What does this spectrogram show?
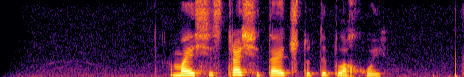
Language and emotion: Russian, neutral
